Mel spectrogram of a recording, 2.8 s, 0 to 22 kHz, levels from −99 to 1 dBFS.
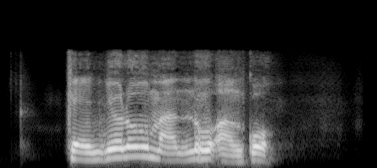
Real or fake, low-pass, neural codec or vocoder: fake; 7.2 kHz; codec, 16 kHz in and 24 kHz out, 0.9 kbps, LongCat-Audio-Codec, fine tuned four codebook decoder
